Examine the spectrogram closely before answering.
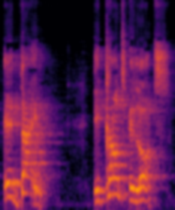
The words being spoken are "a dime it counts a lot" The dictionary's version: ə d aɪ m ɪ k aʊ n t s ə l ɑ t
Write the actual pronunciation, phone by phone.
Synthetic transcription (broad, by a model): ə d aɪ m ɪ k aʊ n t ə l ɑ t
